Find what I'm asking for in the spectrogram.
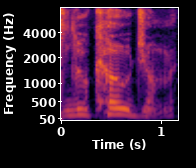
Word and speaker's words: leucojum: It's called a snowflake, its botanical name is leucojum.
